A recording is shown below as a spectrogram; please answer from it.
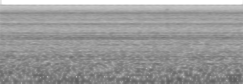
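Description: Steady room-tone hiss with a few faint constant tones, and no other event.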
